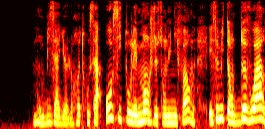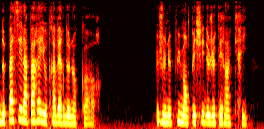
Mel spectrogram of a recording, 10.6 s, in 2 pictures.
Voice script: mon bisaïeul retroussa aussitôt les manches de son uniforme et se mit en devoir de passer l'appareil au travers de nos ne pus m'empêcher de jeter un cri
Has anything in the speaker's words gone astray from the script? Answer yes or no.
yes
